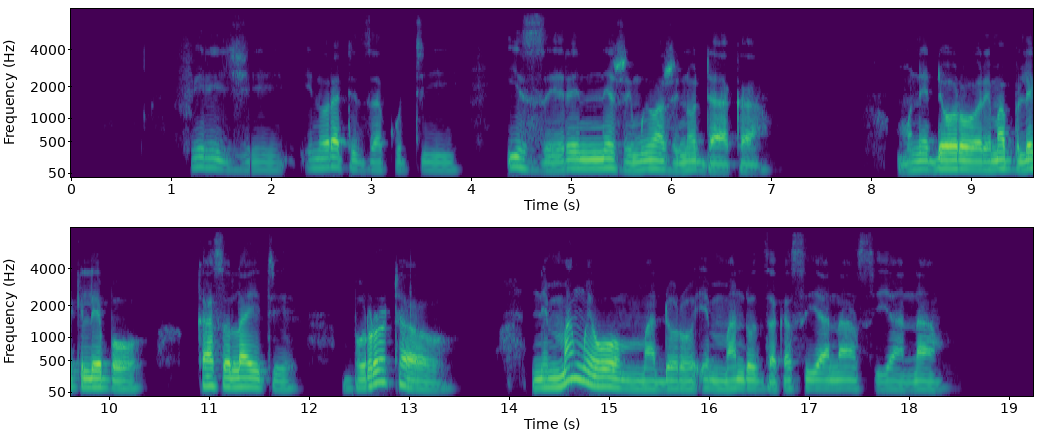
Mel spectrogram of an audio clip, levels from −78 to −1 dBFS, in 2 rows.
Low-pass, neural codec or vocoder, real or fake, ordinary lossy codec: 7.2 kHz; none; real; Opus, 24 kbps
